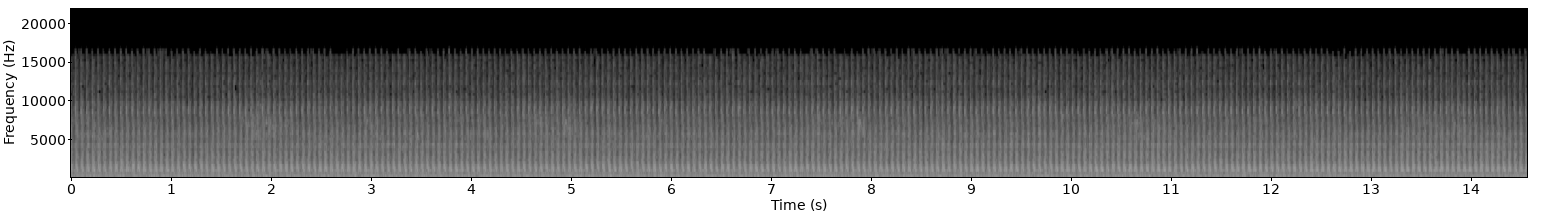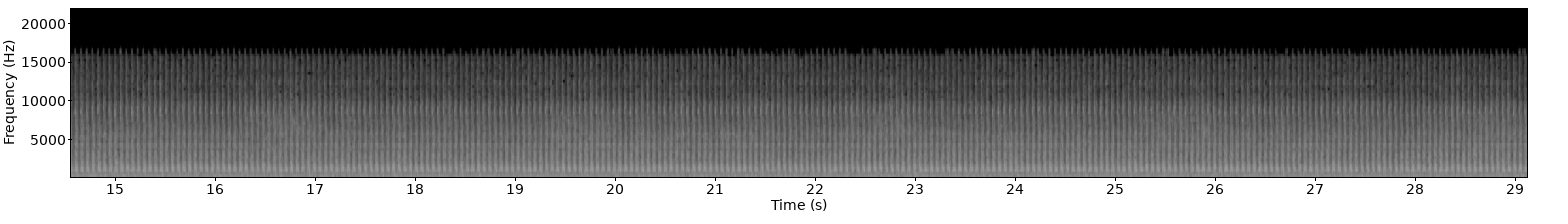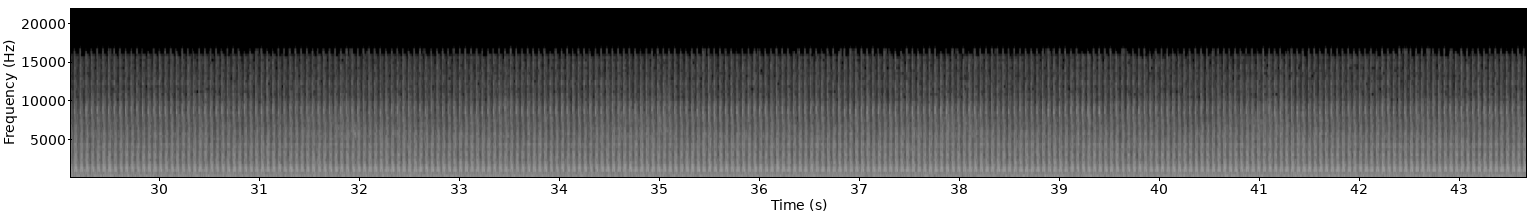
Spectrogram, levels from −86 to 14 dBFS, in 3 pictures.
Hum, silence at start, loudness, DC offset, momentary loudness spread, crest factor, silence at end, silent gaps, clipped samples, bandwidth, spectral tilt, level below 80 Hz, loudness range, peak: none; 0 s; -25 LUFS; under 0.1%; 1 LU; 18 dB; 0 s; none; under 0.1%; 17 kHz; -2 dB/octave; -42 dBFS; 1 LU; -8 dBFS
